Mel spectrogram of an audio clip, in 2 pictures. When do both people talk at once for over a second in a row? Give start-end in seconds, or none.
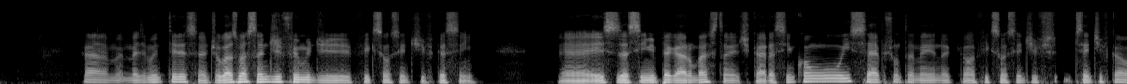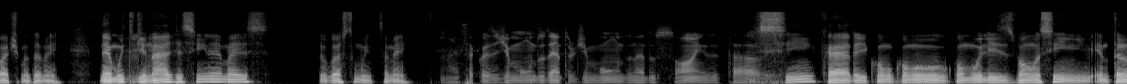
none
